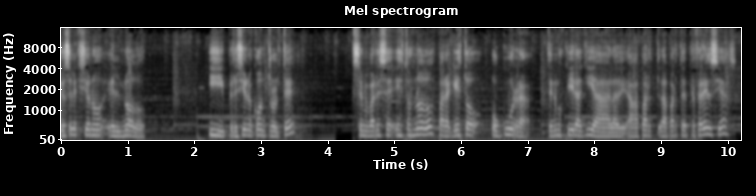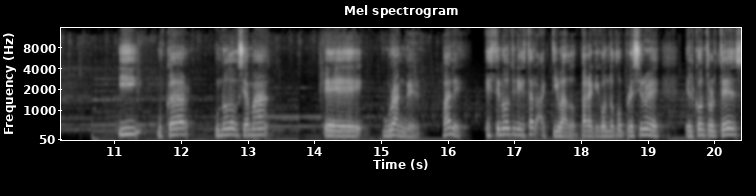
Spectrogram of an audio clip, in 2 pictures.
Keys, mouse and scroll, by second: 0.3-3.8 drag, 3.6 ctrl+t, 10.6-12.5 drag.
